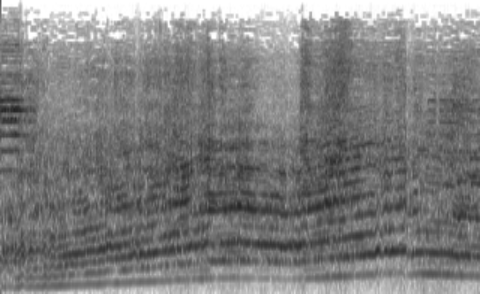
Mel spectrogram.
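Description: Motorcycle engine pulling hard: its pitch climbs over the first two seconds or so and then holds at high revs, with a brief dip about five seconds in.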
